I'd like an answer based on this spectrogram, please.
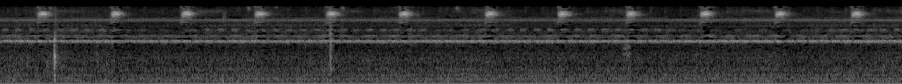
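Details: Steady shrill drone of grass insects by a campfire, with about a dozen crisp, very high chirps evenly spaced roughly every 0.7 seconds and a couple of faint wood crackles.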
